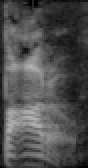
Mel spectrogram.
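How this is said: The middle t is nearly silent, American style. "アメリカ人の発音になりますと、bottle、bottle です。T ほとんど発音しません。"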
